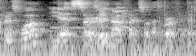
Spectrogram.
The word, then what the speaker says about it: François: been good i'm good so how do i pronounce my whole names you not francois yes sir that's perfect that's perfect that's it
